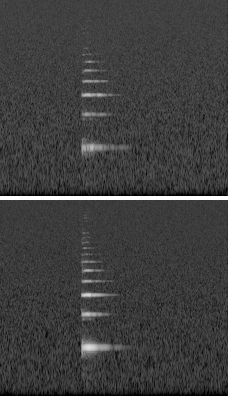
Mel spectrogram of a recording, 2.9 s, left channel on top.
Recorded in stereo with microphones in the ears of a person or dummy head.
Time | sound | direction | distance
1.0 | a violin | 65° right (ahead or behind) | 2 m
